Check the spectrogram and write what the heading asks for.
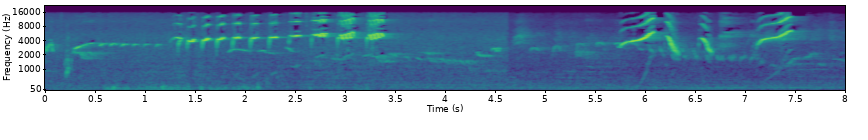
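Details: Morning song of a white-rumped shama (murai batu) with rich fill: a high, level whistle leading into a quick series of rising chips, then later loud, steeply upswept notes.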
